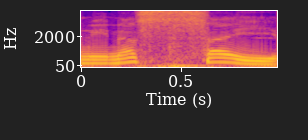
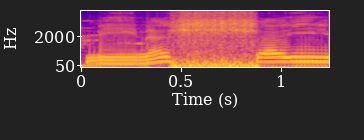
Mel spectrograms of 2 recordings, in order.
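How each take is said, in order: First: The second word starts with an 's' sound. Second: The second word starts with a 'sh' sound. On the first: The speaker calls it wrong. "bukan minas say" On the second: The speaker calls it right. "Sya dengan sifat tafasinya itu"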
